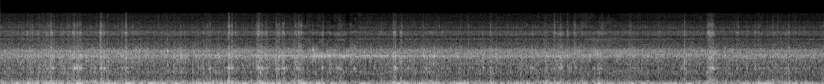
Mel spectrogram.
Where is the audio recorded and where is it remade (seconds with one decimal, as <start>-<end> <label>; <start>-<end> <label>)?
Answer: 0.0-3.0 recorded; 3.0-3.6 remade; 3.6-5.7 recorded; 5.7-6.2 remade; 6.2-8.2 recorded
